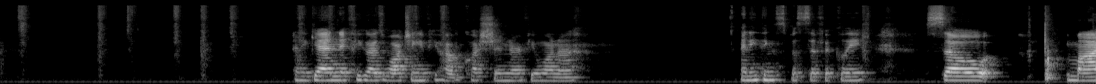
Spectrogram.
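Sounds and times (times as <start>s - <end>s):
Chakra Healing Oracle cards being shuffled and pulled: 0.0s - 2.8s
low steady hum: 0.0s - 10.9s
speech: 3.0s - 5.9s, 7.4s - 10.9s.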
